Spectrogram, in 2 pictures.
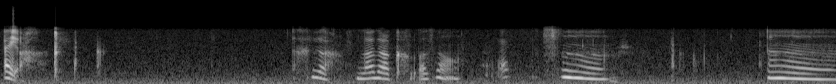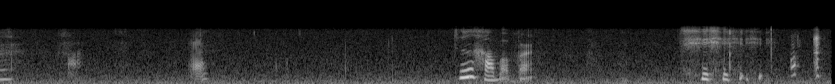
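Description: A woman talks softly and playfully up close.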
